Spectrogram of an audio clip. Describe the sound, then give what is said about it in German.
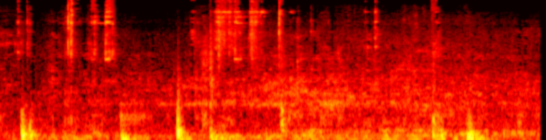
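Bottles rattle and clink in a water crate inside a moving car, a string of irregular glassy knocks and jingles over the low rumble of the car. “Das ist denn ein Wasserkasten.”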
